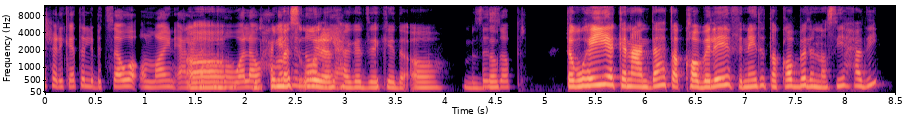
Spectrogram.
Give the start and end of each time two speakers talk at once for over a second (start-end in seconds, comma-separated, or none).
1.4-3.1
